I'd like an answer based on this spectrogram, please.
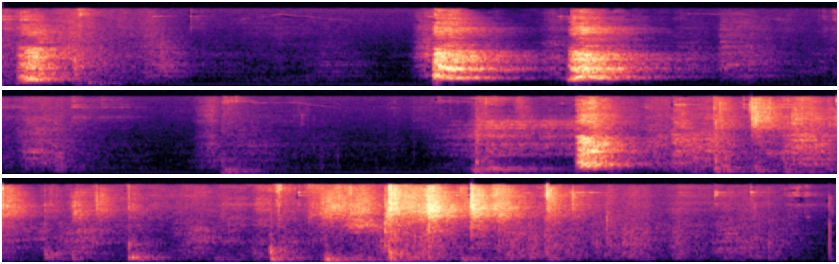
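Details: A one-year-old Weimaraner gives loud, uneven barks and yips, followed by a stretch of noisy scuffling.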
